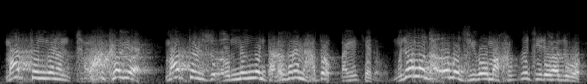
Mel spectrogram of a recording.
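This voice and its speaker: A man's voice: extremely high pitch, expressive, fast talker, slightly rough. An older man preaching a sermon as pastor, with a Gyeongsang accent and emphatic delivery, acting out little dialogues. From Busan, South Korea. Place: church sanctuary. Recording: dull old audio recording.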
